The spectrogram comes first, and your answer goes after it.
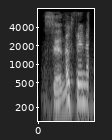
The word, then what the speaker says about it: SYN/ACK: I saying that right sin like like synchronize yeah but are you is tecknowledge okay thank you yeah sy so is synak is part of like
